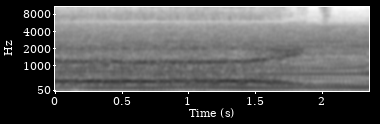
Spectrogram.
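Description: Metalcore song in a break without drums: distorted electric guitars hold a sustained chord, and one pitch rises near the end.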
